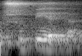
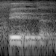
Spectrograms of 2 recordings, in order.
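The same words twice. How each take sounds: First: Said in the usual way. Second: Peta with chu dropped; child's version. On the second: Shown as a demonstration. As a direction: say only peta. (peta, imitando a criança) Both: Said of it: "como exemplo".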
